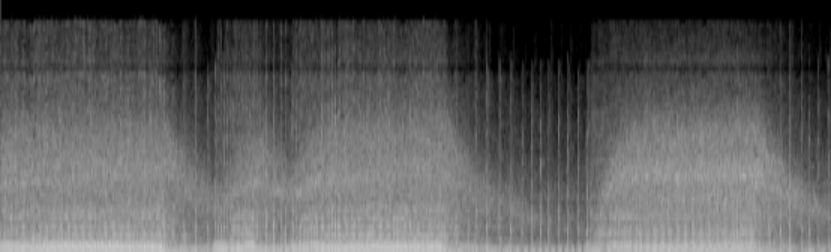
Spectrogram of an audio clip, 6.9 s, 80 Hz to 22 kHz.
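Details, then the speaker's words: Echo SRM225 two-stroke trimmer, after a low-power fix, at full throttle: a strong, clean, high-pitched scream now peaking at the correct RPM, dropping off and revving back smoothly. It has more power, a cleaner plug burn and smoother running. "there is quite a big difference to my ear heing that thing completely peek out like it needs to it's hitting the RPMs I wanted that now you'll get quite a bit more power out of it"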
